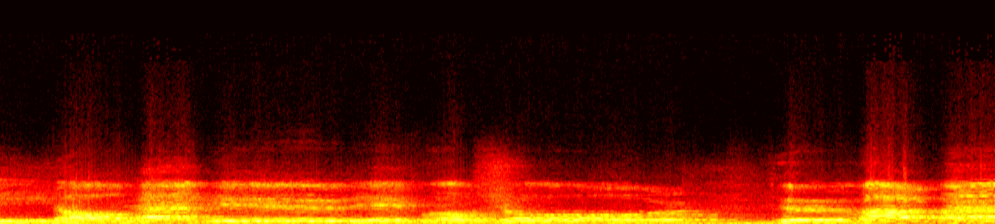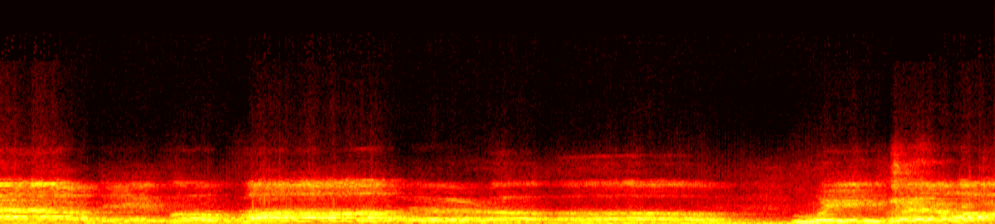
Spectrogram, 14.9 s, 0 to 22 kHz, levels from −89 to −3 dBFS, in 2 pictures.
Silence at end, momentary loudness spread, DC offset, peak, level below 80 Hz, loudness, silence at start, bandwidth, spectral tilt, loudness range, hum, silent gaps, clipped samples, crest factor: 0 s; 7 LU; under 0.1%; -6 dBFS; -50 dBFS; -20 LUFS; 0 s; 8 kHz; -7 dB/octave; 3 LU; none; none; under 0.1%; 14 dB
